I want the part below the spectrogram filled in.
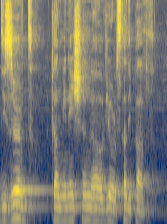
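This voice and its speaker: A man with a medium pitch and fairly even intonation talks amid audible room echo. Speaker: university research director. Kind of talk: ceremony speech. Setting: graduation ceremony. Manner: halting, many fillers.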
